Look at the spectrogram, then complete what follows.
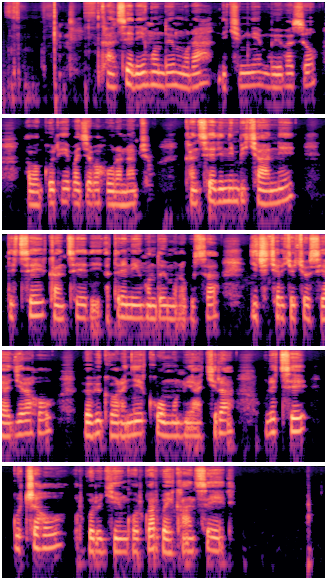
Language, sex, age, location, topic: Kinyarwanda, female, 25-35, Huye, health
